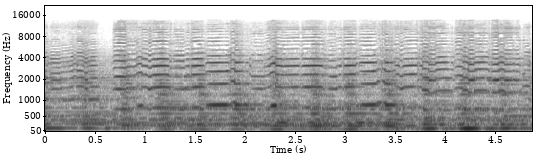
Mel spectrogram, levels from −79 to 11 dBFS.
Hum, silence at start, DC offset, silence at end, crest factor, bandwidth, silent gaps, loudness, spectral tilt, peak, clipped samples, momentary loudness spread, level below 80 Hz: none; 0 s; under 0.1%; 0 s; 14 dB; 14 kHz; none; -13 LUFS; -5 dB/octave; 0 dBFS; under 0.1%; 4 LU; -52 dBFS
